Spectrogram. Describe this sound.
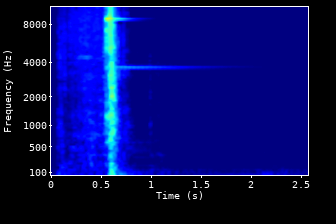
typewriter manual carriage ring
Sound of the carriage with ringing from a manual typewriter.
Recorded with the Fostex FR-2LE and the Rode NTG-3.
